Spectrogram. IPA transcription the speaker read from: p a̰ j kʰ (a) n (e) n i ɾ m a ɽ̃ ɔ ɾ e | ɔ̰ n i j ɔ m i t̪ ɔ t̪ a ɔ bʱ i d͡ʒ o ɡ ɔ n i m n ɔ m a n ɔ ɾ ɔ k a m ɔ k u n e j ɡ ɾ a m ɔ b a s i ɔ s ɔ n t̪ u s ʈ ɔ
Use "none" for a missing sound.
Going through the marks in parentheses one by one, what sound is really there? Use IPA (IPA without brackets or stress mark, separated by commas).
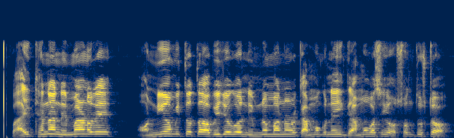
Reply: a, a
